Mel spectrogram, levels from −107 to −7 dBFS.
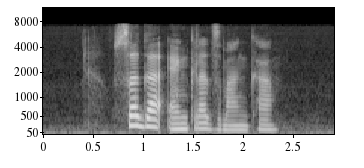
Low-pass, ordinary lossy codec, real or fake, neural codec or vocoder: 7.2 kHz; MP3, 64 kbps; real; none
